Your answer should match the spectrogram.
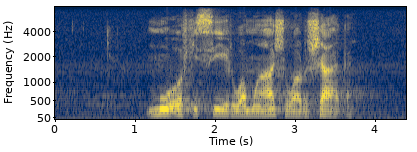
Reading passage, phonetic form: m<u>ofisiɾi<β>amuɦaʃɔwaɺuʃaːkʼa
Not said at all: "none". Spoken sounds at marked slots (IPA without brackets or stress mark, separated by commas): u, w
